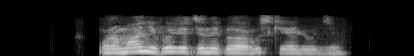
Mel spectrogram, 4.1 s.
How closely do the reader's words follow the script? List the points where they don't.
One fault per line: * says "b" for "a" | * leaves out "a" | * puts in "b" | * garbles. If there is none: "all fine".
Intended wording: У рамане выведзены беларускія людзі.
all fine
